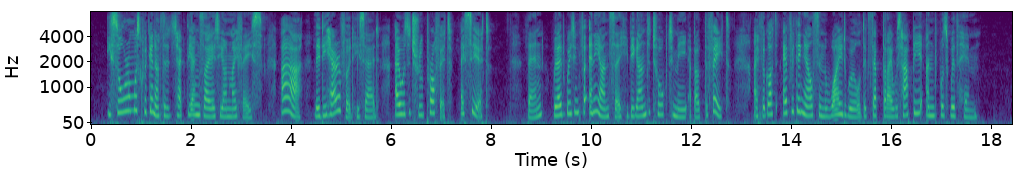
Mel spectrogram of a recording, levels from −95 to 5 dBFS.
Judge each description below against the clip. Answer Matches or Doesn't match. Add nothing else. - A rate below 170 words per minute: Doesn't match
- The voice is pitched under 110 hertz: Doesn't match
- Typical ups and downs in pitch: Matches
